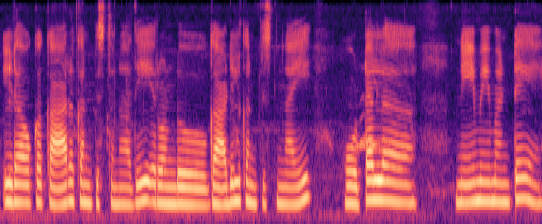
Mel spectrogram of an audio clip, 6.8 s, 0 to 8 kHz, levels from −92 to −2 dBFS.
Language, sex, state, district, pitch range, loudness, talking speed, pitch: Telugu, female, Andhra Pradesh, Sri Satya Sai, 185-215 Hz, -15 LUFS, 115 wpm, 200 Hz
